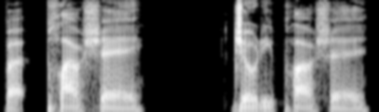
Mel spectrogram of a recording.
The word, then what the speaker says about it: Plauché: Plowshay.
